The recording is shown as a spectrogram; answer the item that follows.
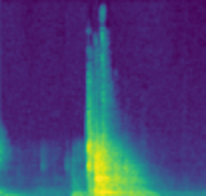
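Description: A foosball ball struck hard on a table football table: a faint click at the start, then about a second in one loud slam of the ball against the table that dies away over half a second.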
